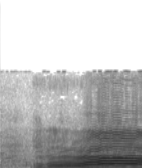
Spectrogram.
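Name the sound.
voice imitating cows mooing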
